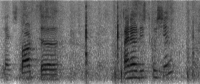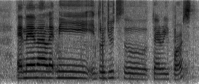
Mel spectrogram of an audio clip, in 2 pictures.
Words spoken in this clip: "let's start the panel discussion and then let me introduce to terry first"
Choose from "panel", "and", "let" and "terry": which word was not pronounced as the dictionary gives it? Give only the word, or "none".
panel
